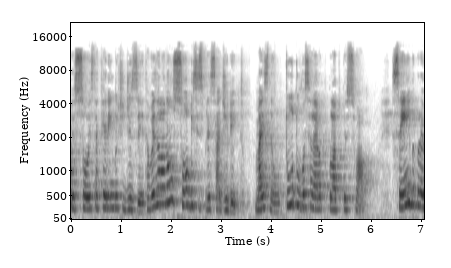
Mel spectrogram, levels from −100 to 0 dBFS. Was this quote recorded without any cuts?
no; 1 cut; at 3.6 s

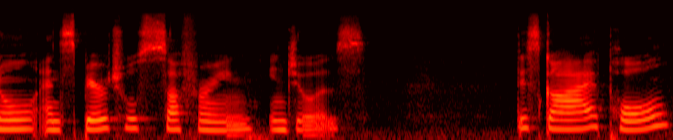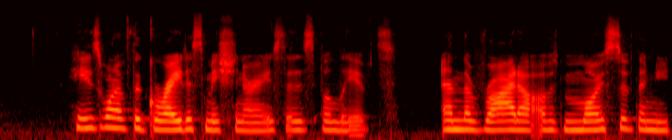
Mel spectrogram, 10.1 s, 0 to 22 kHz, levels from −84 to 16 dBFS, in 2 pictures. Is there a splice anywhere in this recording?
yes; 2 cuts; at 2.0 s, 7.5 s

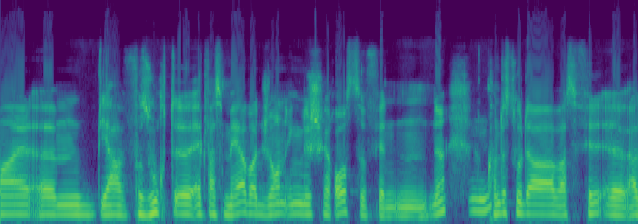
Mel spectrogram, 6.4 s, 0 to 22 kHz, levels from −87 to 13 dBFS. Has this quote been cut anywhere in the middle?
no; 0 cuts

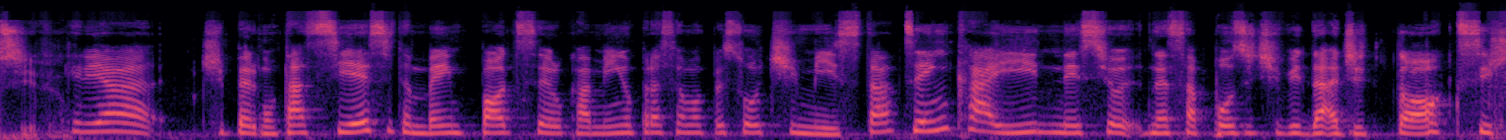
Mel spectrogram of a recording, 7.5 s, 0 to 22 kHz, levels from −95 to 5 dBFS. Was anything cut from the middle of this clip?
no; 0 cuts

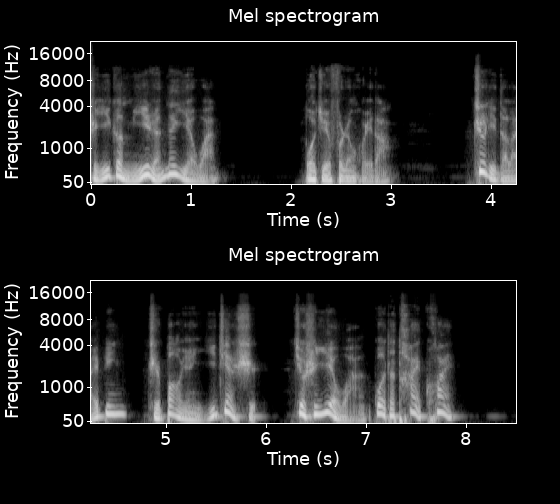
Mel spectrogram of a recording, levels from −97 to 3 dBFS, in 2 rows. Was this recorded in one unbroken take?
no; 1 cut; at 3.1 s

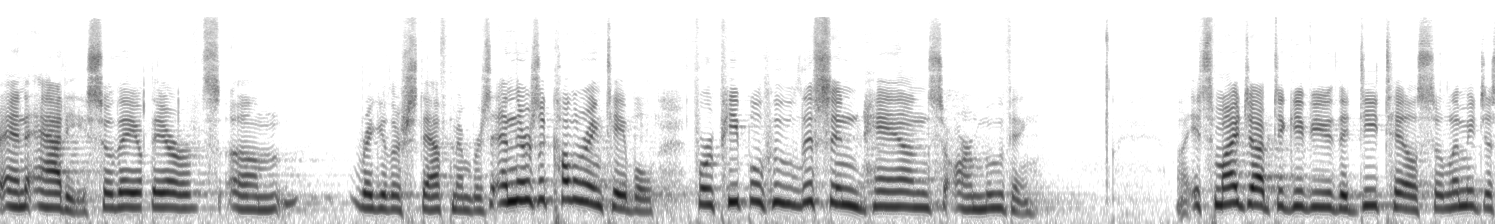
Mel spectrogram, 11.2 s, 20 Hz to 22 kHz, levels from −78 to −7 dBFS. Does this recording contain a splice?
yes; 2 cuts; at 1.1 s, 6.5 s

